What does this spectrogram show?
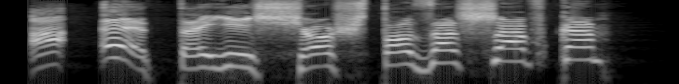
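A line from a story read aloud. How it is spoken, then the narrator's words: Rude question. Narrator (Russian): Невежливо спросил Громозека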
